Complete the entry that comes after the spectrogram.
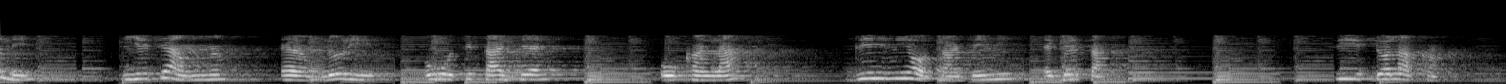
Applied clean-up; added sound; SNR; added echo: none; Guitar; 12 dB; reverberation time 1.5 s.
